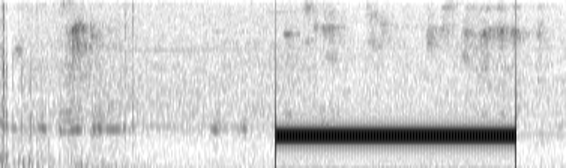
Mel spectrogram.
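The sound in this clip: Ringing tone on an outgoing telephone call: one long, steady, mid-pitched electronic beep lasting about two seconds, after a stretch of faint low background sound.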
